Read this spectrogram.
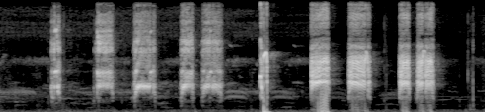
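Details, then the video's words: Kala teetar, the black francolin, calling twice in succession. Each phrase is a run of grating, raspy notes with a stuttering paired ending. A sharp click-like note separates the two phrases. "Kala Teetar Awaaz Kholne Ka Tarika | Black Francolin Calling Formula"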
